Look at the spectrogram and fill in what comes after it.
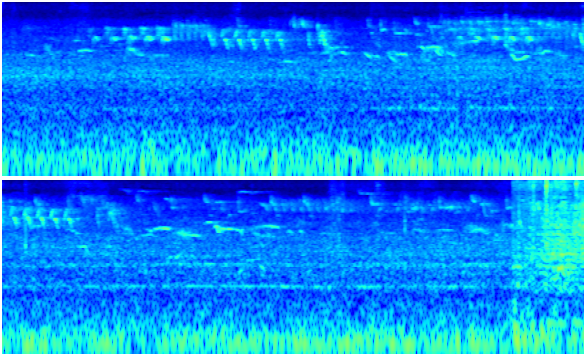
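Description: Songbirds singing and calling in short chirps and quick repeated trills, over a steady low rumble. A louder noise cuts in abruptly just before the end.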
